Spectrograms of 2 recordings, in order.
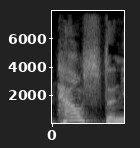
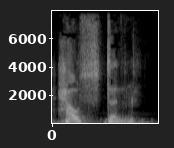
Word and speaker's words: Huston: Houston, yeah. Mm-hmm. It's pronounced just like the road in New York. Andrew W. Houston.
